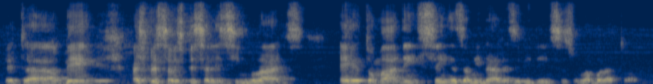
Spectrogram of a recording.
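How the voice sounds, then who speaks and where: A man's voice: mid-range voice, fairly quick, vocal fry, a bit bright. A man from Brazil walking through exam grammar questions as a teacher, casually checking in with rhetorical questions. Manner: informal, explains with rhetorical questions and "tá?".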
